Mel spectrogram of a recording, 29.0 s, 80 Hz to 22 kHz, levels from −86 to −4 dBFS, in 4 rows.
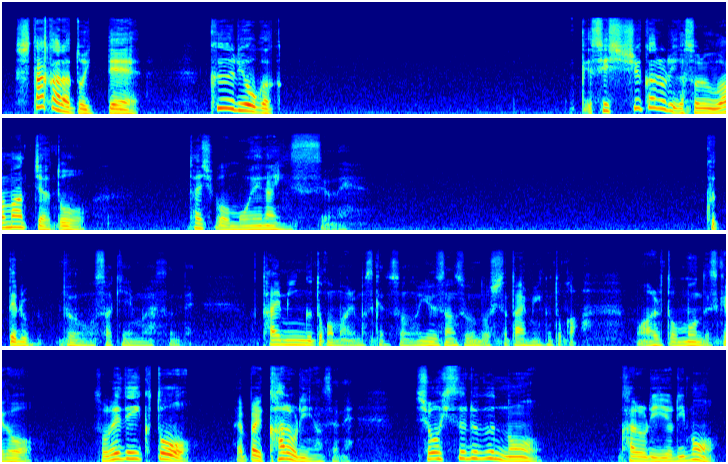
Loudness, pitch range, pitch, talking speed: -30 LUFS, 115-155 Hz, 125 Hz, 260 characters per minute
